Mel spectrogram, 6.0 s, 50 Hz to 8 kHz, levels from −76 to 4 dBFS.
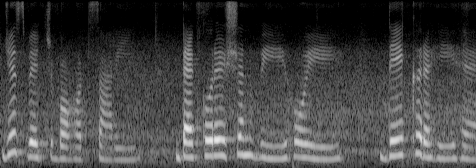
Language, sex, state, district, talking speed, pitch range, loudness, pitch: Punjabi, female, Punjab, Kapurthala, 100 wpm, 220-275 Hz, -17 LUFS, 245 Hz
